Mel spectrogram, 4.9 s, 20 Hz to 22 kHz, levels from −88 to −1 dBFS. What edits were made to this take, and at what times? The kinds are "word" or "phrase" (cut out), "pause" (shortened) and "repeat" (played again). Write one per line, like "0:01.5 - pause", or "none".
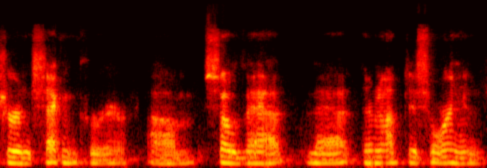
0:01.4 - pause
